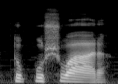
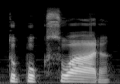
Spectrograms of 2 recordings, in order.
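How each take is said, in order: First: The x is pronounced as a 'sh' sound. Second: The x is pronounced as a 'ks' sound. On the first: The speaker calls it right. "O x em tupi soa sempre como sh" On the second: The speaker calls it wrong. "Não podemos dizer tupuxuara"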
